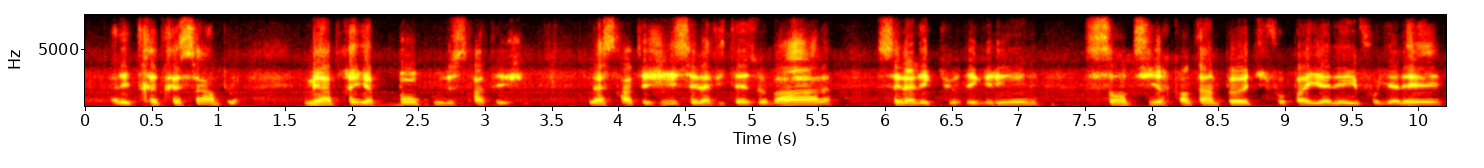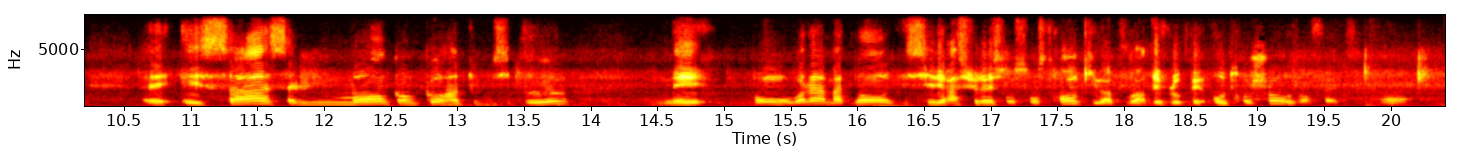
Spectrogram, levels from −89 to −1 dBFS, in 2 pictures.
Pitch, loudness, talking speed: 195 Hz, -21 LUFS, 195 wpm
